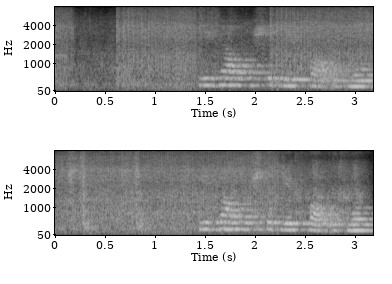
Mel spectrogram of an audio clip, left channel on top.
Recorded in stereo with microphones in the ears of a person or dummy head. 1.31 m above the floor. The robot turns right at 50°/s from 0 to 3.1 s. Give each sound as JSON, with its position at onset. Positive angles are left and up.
{"t": 1.4, "sound": "a woman speaking", "azimuth_deg": -145, "distance_m": 0.6}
